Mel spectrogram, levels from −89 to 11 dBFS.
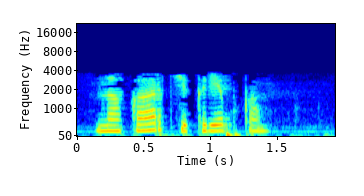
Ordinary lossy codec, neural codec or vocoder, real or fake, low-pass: MP3, 16 kbps; none; real; 3.6 kHz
